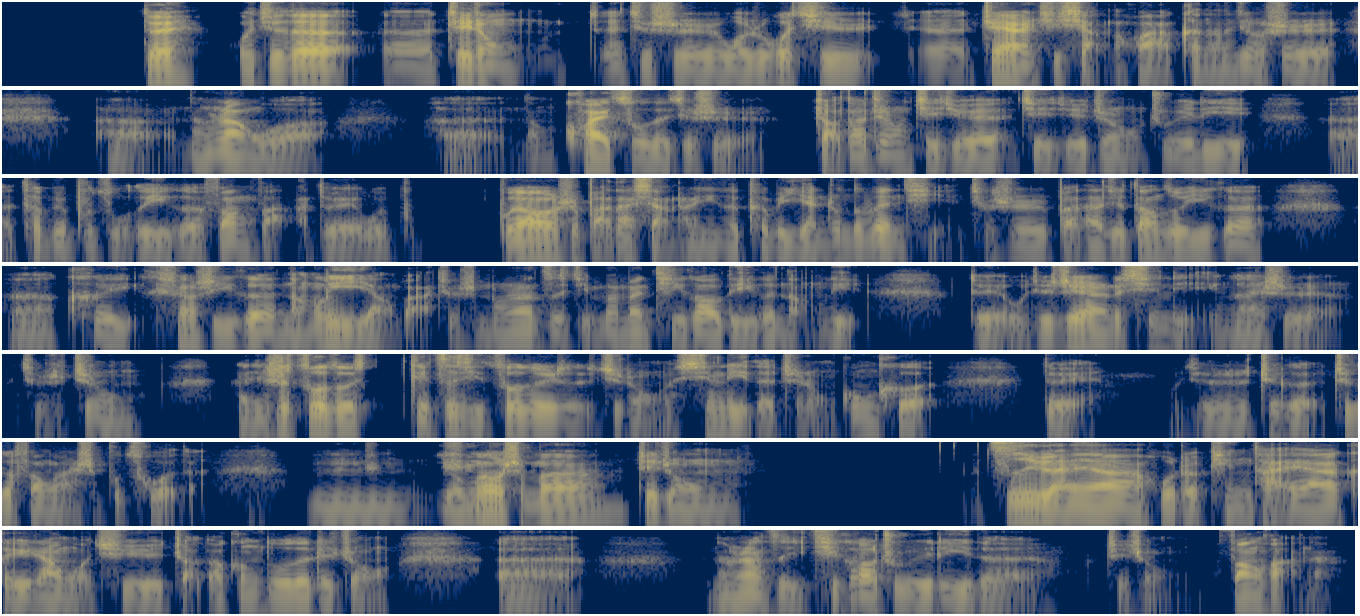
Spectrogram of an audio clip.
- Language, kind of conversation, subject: Chinese, advice, 看电影或听音乐时总是走神怎么办？
- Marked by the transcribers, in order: other background noise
